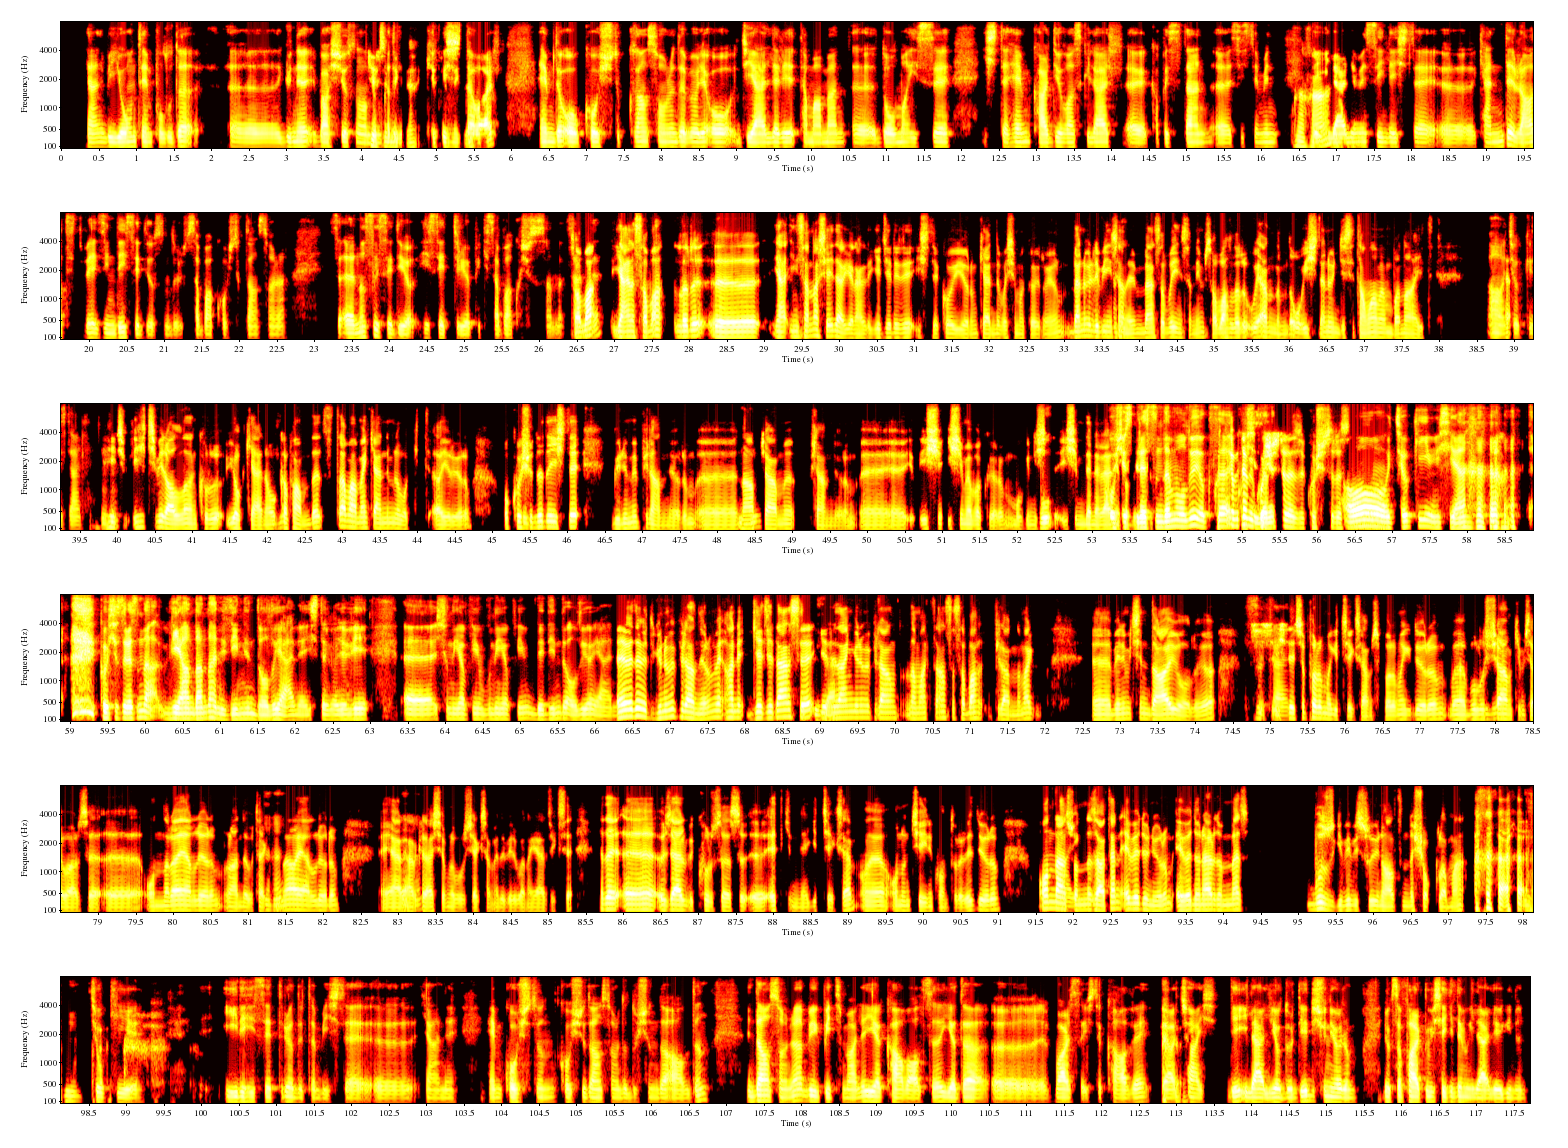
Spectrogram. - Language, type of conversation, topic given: Turkish, podcast, Evde sabah rutininiz genelde nasıl oluyor?
- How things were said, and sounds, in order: other background noise; unintelligible speech; unintelligible speech; laugh; other noise; tapping; unintelligible speech; chuckle; giggle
